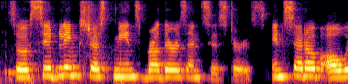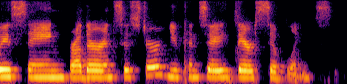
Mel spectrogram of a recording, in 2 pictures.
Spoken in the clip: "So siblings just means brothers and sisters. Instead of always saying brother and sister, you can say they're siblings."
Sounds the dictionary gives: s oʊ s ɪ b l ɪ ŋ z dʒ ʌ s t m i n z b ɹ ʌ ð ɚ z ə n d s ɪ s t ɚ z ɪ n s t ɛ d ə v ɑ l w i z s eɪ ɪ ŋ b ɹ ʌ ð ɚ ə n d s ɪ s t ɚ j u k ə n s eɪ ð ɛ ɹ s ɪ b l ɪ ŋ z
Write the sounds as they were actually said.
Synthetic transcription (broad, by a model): s oʊ s ɪ b l ɪ ŋ z dʒ ʌ s t m i n z b ɹ ʌ ð ɚ z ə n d s ɪ s t ɚ z ɪ n s t ɛ d ə v ɑ l w i z s eɪ ɪ ŋ b ɹ ʌ ð ɚ ə n d s ɪ s t ɚ j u k ə n s eɪ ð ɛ ɹ s ɪ b l ɪ ŋ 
